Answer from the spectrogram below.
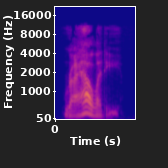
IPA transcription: ɹə.æ.lɪ.ɾi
